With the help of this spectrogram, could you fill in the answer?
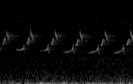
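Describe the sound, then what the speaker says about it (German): A red bird in Hawaii gives a string of repeated, rising chirps, about six evenly spaced notes, clear and moderately close against a low background rumble. "Das ist dieser rote Vogel, den man vorhin gesehen hat."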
